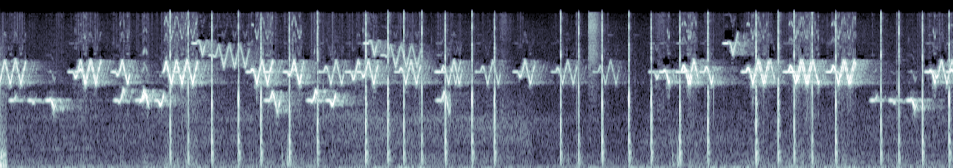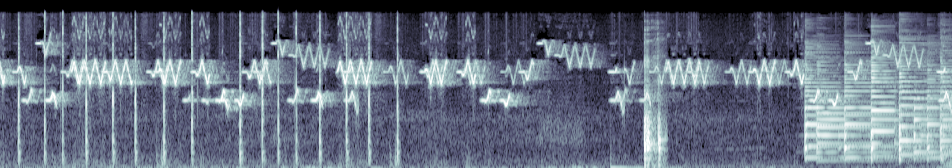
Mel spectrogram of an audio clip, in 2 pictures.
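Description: Birds chirping: short high chirps repeated over and over, with many short clicks among them. Music comes in near the end.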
